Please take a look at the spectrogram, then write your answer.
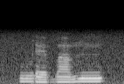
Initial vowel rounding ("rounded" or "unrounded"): rounded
